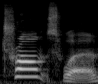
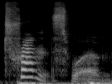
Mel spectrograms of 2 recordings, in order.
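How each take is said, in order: First: It is said with a London-style vowel. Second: It is said with a northern English vowel. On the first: "he would have said trance worm" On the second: "which is a more northern pronunciation"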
